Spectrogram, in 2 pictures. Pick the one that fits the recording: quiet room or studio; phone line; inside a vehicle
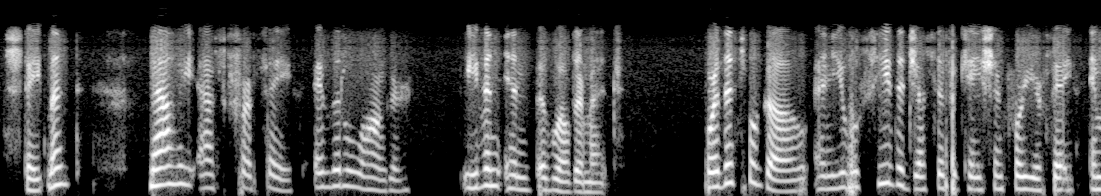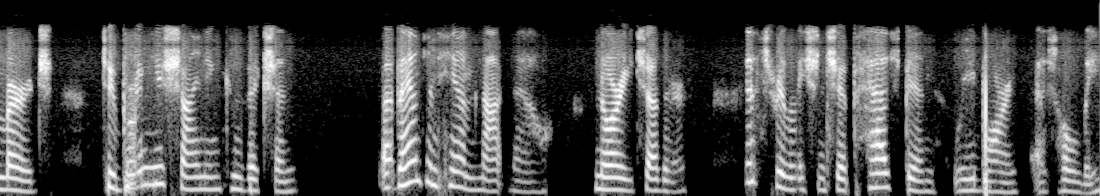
phone line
